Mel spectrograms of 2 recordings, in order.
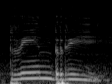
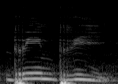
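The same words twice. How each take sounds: Both takes have the same delivery.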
